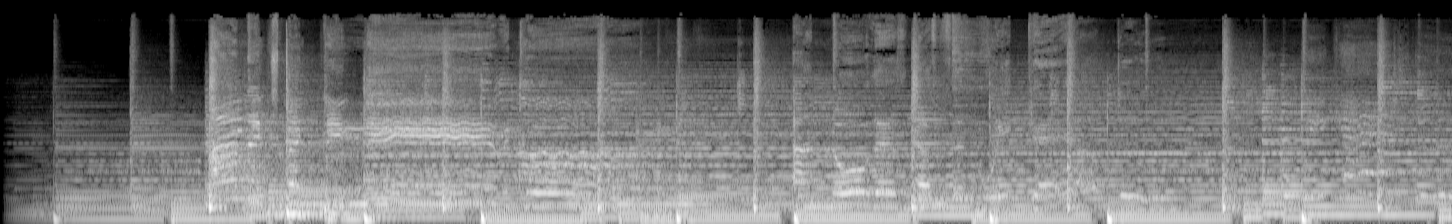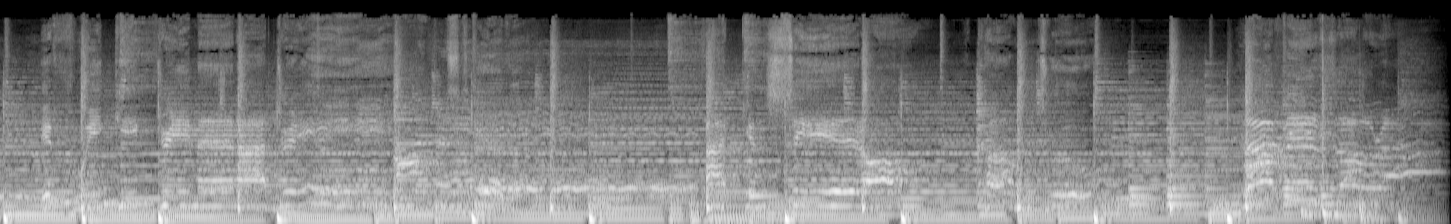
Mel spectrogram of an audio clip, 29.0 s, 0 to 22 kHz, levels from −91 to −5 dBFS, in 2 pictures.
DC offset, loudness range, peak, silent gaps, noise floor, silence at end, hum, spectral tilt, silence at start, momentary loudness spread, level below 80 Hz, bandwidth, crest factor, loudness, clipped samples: under 0.1%; 4 LU; 0 dBFS; none; -43 dBFS; 0.1 s; none; -5 dB/octave; 0.3 s; 8 LU; -24 dBFS; 17.5 kHz; 18 dB; -18 LUFS; under 0.1%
